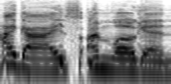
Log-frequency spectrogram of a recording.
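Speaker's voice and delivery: high, very slow, deliberate delivery. Doing an impression of Logan for the others: imitating Logan. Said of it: "This is my best impersonation of him".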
